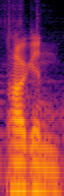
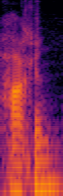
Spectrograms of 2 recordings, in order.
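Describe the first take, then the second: First: The first sound is a plain consonant. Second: The first sound is a rasping throat sound. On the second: "the G is pronounced differently in Dutch"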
